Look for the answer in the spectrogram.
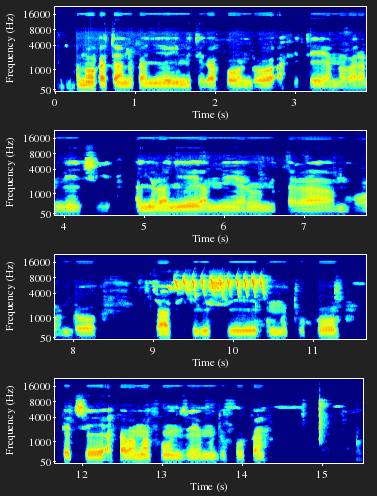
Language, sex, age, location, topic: Kinyarwanda, male, 25-35, Huye, health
